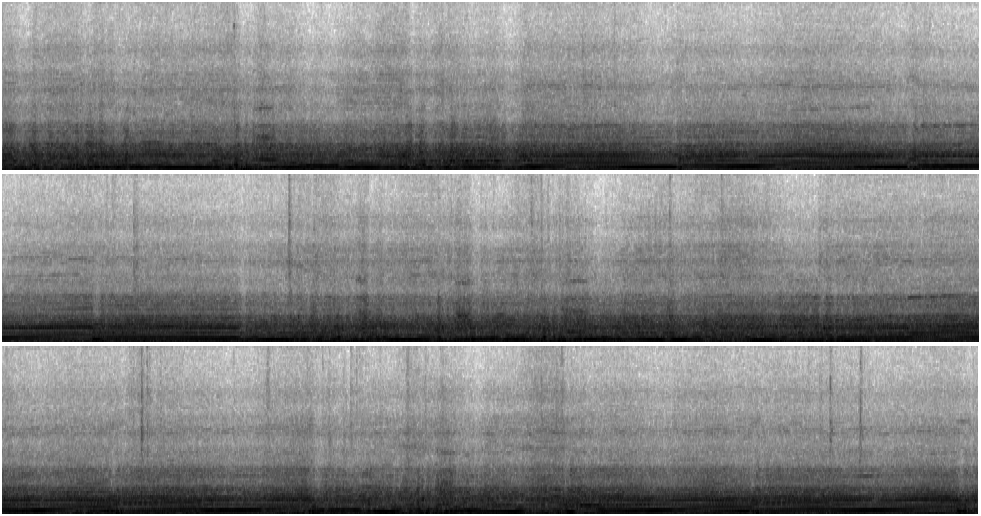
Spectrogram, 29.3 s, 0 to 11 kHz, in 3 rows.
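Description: Peugeot 106 Maxi rally car's four-cylinder engine, heard from inside the cabin, driven hard: the pitch climbs through each gear and drops sharply at every shift, over and over. Around the middle it falls to a low dip as the car slows, then climbs again.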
